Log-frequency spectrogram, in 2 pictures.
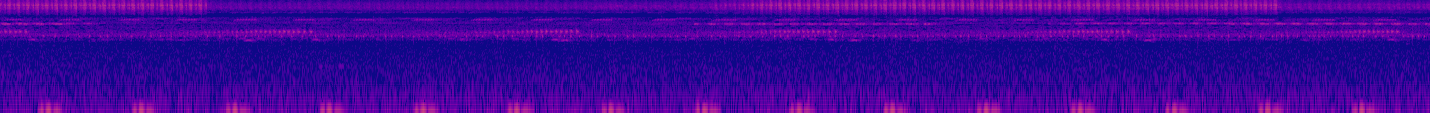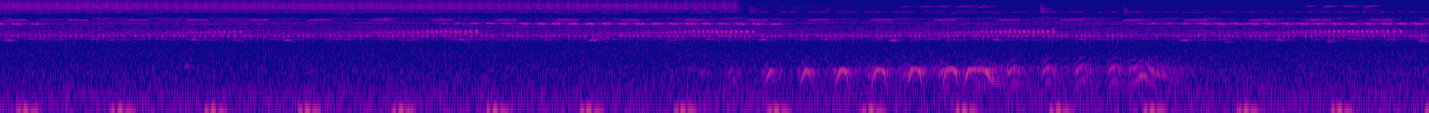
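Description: Night insects chirping: several overlapping high, pulsed trills repeat every couple of seconds, with a louder, very high buzz that sounds at the start and again for about five seconds in the middle. Near the end a short, low warbling trill lasts a few seconds.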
